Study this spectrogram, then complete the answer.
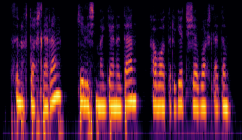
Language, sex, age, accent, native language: Uzbek, female, under 19, Toshkent shahri, Uzbek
